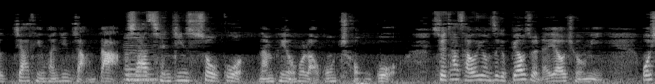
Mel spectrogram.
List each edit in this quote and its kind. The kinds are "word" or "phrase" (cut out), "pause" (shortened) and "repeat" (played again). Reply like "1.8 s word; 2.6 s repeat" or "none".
1.2 s word

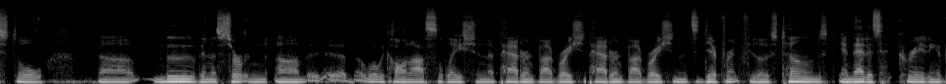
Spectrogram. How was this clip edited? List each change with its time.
1.4 s pause; 2.7 s word; 3.5 s phrase; 5.9 s repeat; 7.5 s word; 8.3 s pause

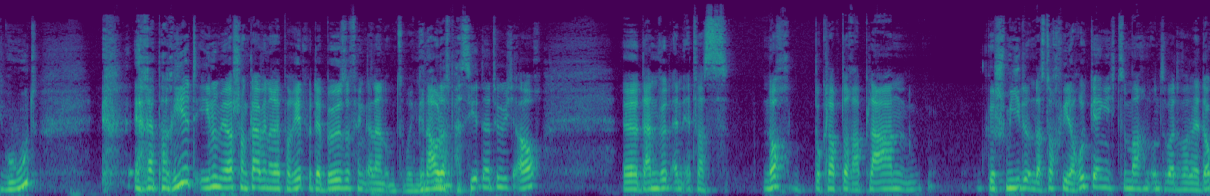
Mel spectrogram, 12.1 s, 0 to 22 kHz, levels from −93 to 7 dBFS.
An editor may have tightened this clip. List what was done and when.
none

